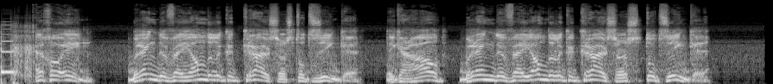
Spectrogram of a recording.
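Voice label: Speech Tutorial, Dutch; World Of Warships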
